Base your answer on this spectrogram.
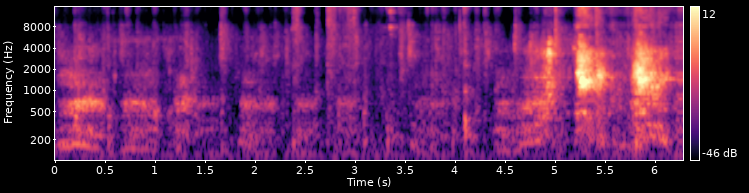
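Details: Five-week-old Brittany puppies learning crate training in a kennel. Soft, rapid growly grumbles and small yips run throughout, then two sharper, louder squeals close together near the end.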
